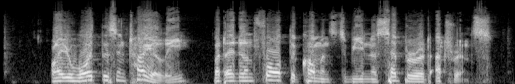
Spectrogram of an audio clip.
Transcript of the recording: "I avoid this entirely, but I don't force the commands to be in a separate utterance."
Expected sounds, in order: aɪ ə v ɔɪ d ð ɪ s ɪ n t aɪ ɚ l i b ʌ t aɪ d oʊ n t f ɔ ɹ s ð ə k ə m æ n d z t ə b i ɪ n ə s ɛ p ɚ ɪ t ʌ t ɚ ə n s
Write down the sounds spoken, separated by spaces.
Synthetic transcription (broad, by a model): aɪ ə w ɔɪ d ð ɪ s ɪ n t aɪ ɚ l i b ʌ t aɪ d oʊ n t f ɔ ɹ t ð ə k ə m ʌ n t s t ə b i ɪ n ə s ɛ p ɚ ɪ t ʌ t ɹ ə n s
